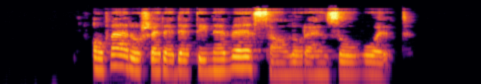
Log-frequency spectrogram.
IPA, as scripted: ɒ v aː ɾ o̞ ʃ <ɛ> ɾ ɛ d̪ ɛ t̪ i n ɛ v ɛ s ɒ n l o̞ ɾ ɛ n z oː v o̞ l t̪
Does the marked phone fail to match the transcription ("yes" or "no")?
no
